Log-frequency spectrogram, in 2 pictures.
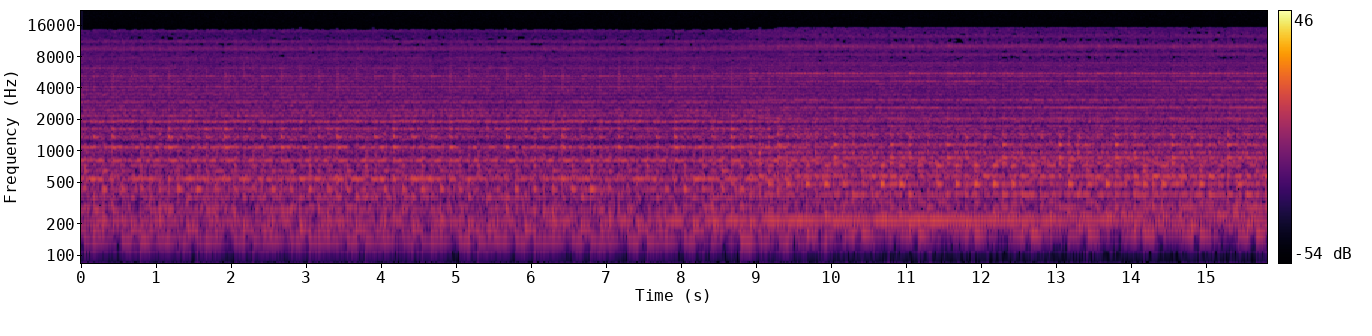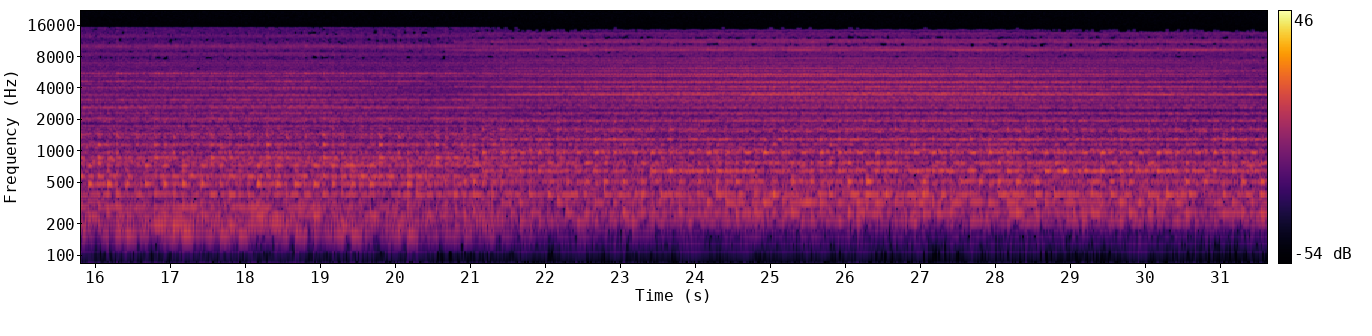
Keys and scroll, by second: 1.6 ctrl+t, 25.4 ctrl+z.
